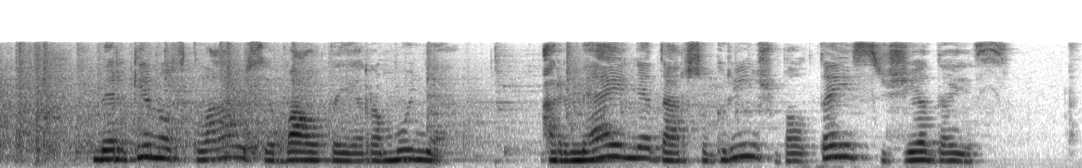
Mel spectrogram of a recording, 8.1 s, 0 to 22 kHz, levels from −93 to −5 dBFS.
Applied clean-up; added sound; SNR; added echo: none; Crushing; 15 dB; none.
